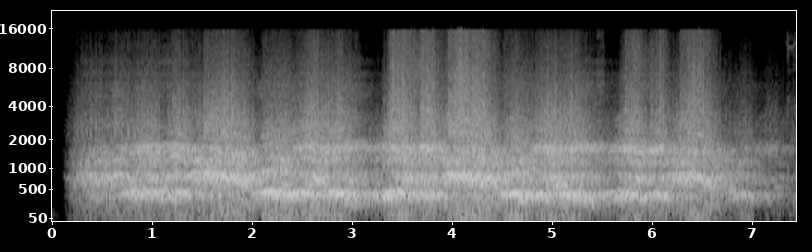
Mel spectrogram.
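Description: A large crowd of dissatisfied Bayern München fans shouts and jeers angrily at the club's annual meeting, which ended in chaos over a proposal to drop a sponsorship. The noise comes in loud, sustained waves, with rhythmic surges of chanting and booing filling the whole clip.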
